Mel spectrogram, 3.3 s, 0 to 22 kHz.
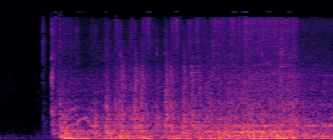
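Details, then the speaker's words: John Deere 8630 tractor diesel, started right after oil change, new oil filter and two fuel filters, fuel primed: cranks briefly, catches within half a second, settles into steady even idle, no misses or knocks; normal idle, better throttle response. "Well, I guess she didn't dial it. Pretty good to me."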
